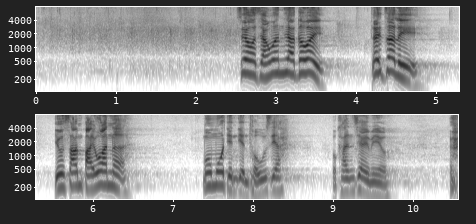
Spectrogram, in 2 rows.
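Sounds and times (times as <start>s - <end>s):
audience applause: 0.0s - 3.1s
speech: 2.6s - 4.9s, 5.5s - 6.5s, 7.4s - 9.8s.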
